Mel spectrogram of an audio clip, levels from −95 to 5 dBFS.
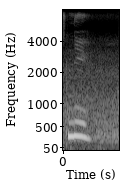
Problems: none marked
